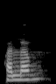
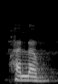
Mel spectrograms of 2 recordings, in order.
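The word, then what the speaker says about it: फलम्: Pa only, not fa. No, Fa. Fa is not there in Whole first. Pa. lot Phale. Phale. I did mistake. Phale, fa is pronounced. It is phalam.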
